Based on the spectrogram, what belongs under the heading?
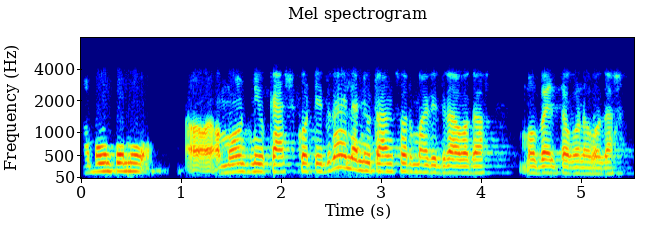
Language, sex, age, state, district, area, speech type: Kannada, male, 30-45, Karnataka, Chikkaballapur, rural, conversation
